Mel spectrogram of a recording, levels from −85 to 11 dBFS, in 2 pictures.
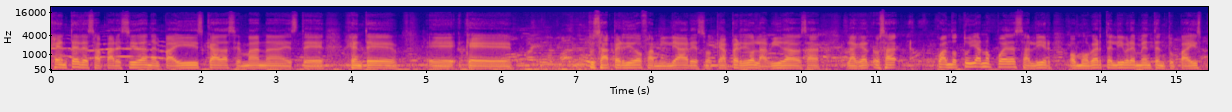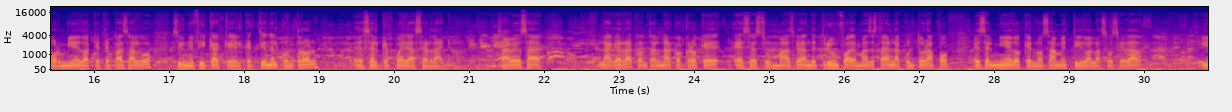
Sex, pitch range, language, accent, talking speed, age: male, 105-120 Hz, Spanish, Mexican, 180 wpm, 40-59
